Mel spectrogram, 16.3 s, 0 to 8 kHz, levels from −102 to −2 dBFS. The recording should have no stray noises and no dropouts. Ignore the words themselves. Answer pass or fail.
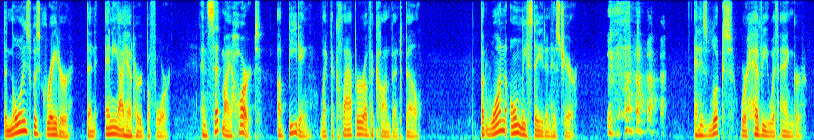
fail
